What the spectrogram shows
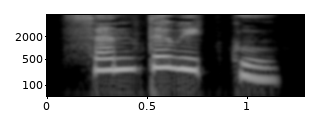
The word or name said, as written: ಸಂತವಿಕ್ಕು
